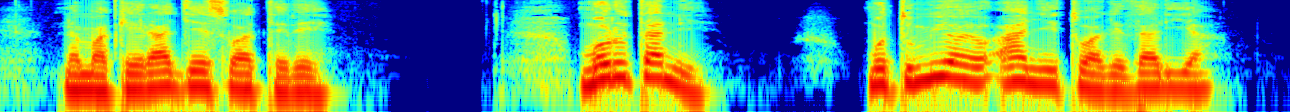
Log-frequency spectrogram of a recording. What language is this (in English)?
Kikuyu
